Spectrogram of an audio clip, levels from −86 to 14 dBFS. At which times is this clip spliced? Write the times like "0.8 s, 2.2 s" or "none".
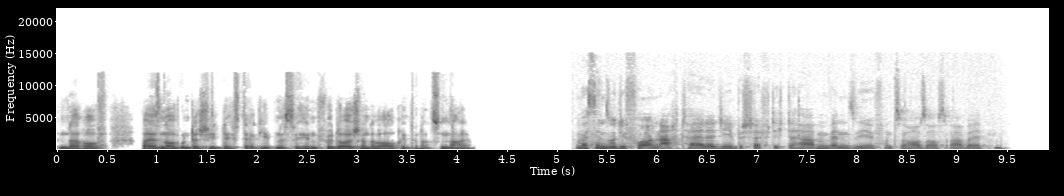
1.2 s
